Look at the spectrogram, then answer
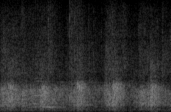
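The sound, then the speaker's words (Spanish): An audience claps steadily as applause to God, a dense wash of many hands with no pauses, swelling slightly in loose pulses. No one speaks over it. “Y si cree eso, denle un aplauso a Dios y crea que la generación que viene es la de los jóvenes de Presencia Viva.”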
